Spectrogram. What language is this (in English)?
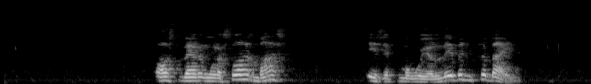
Western Frisian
